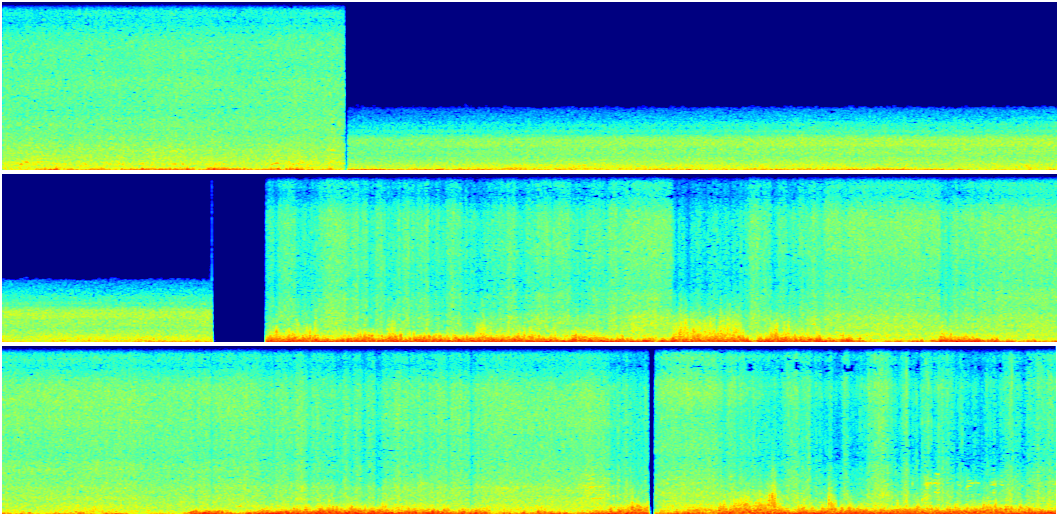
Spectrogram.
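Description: Steady rushing roar of a tall waterfall pounding into a pool. In the second half it is louder, with wind buffeting the microphone in gusts. The sound cuts out for a moment about halfway through.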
